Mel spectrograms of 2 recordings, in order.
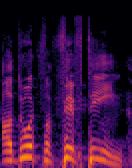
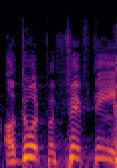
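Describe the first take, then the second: First: Slow haggle. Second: Higher pleading repeat. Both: Retold or imitated. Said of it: "il me crie après".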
